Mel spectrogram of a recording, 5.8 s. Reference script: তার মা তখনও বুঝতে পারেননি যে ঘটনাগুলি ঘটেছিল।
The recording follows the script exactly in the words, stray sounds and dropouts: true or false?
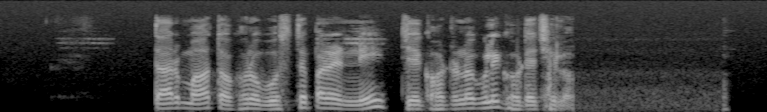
true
